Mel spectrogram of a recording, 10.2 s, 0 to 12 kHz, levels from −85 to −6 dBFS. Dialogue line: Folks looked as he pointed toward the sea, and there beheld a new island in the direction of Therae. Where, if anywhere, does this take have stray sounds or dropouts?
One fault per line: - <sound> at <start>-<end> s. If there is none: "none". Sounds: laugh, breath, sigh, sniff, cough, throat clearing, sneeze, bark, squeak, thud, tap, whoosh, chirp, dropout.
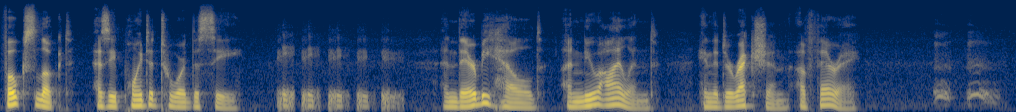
- laugh at 2.8-4.0 s
- throat clearing at 9.3-10.0 s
